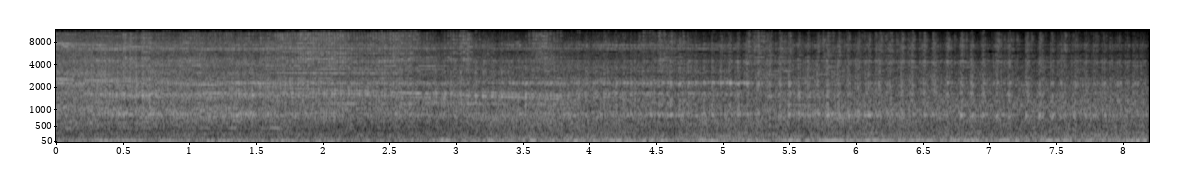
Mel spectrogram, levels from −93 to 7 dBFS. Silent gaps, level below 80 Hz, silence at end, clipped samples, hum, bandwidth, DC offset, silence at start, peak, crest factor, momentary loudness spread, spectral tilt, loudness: none; -44 dBFS; 0 s; under 0.1%; none; 11.5 kHz; under 0.1%; 0 s; -18 dBFS; 16 dB; 7 LU; -1.5 dB/octave; -33 LUFS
